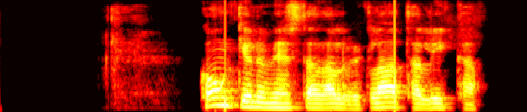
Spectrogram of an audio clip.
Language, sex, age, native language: Icelandic, male, 60-69, Icelandic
